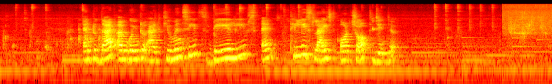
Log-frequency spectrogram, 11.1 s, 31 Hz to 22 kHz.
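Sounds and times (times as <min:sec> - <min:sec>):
faint background music: 0:00.0 - 0:11.0
spices sizzling in hot oil: 0:08.6 - 0:11.0.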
